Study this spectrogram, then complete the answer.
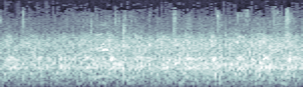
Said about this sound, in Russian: заставе подъезжает тот же тепловоз с прицепной платформой. Сбавляет ход. Заехав в зону ограждения, локомотив останавливается.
